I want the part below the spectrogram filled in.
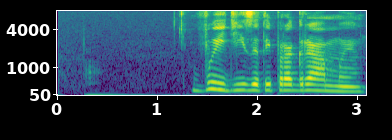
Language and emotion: Russian, angry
